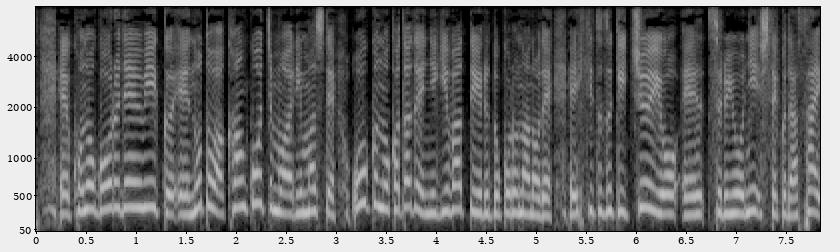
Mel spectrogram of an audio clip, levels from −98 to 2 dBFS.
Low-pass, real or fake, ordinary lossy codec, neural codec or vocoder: none; real; none; none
